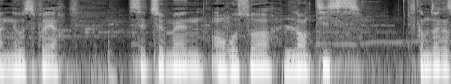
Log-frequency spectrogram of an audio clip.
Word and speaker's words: Lentiss: Cette semaine, on reçoit Lantis. C'est comme ça que ça se prononce. Ouais, tu peux le dire Lantis. Lantis.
